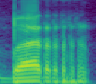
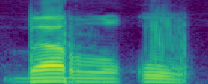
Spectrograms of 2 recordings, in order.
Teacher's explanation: huruf ra tidak dibaca bar tapi dia barqu rnya tebal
